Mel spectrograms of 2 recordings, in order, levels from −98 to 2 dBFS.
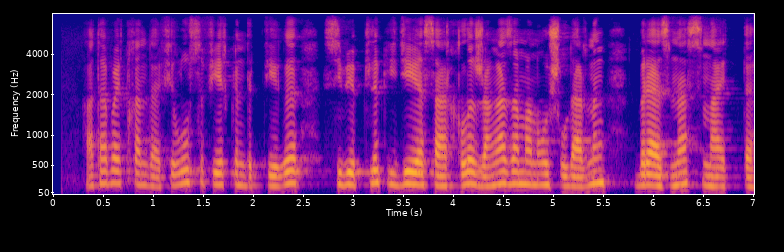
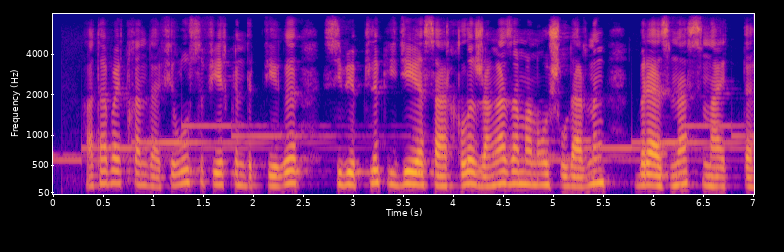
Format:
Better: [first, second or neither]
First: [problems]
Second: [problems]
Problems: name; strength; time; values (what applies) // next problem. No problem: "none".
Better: first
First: none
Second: background sound (Alarm); 19 dB below the speech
